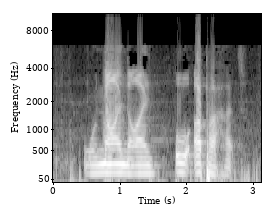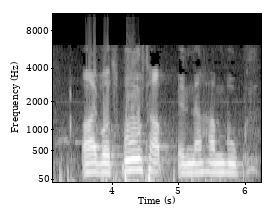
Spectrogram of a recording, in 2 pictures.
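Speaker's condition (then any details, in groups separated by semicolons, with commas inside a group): Cerebral palsy; discovered at age 2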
